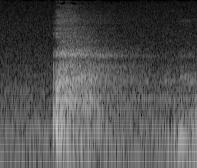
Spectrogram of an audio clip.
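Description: A sudden loud, airy breath that starts sharply and fades over about a second against room noise: a gasp.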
